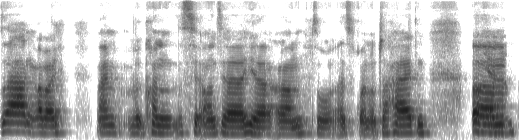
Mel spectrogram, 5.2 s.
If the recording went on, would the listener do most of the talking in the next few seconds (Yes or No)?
No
